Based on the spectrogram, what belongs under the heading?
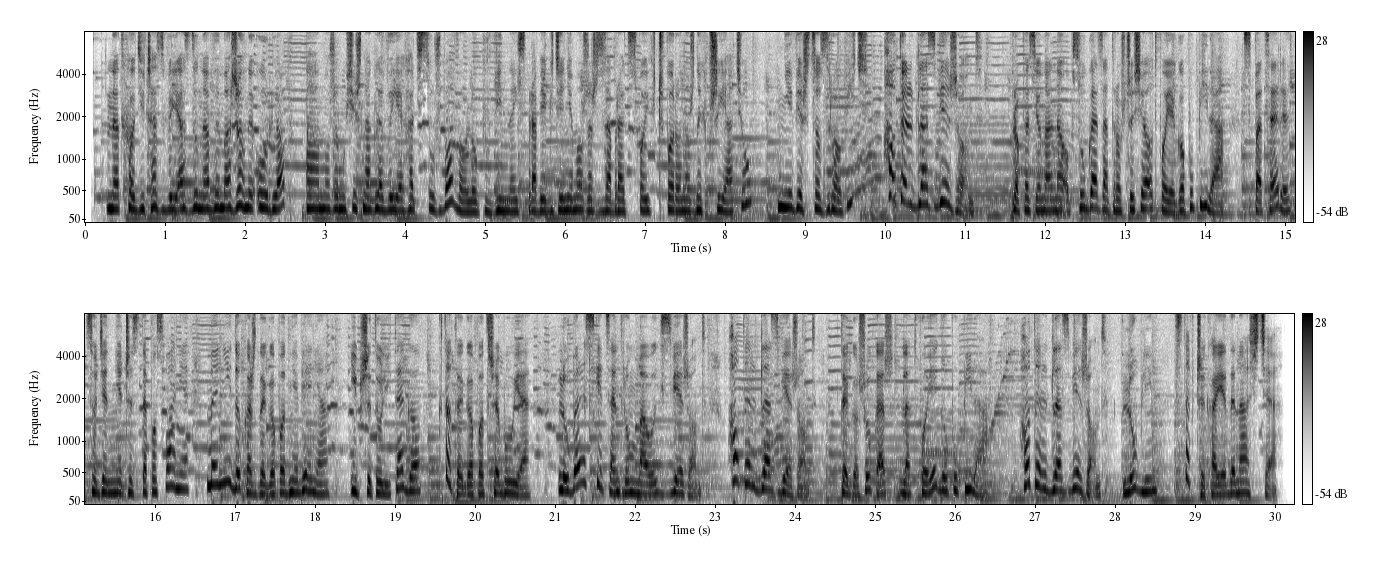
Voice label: Female VO Commercial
